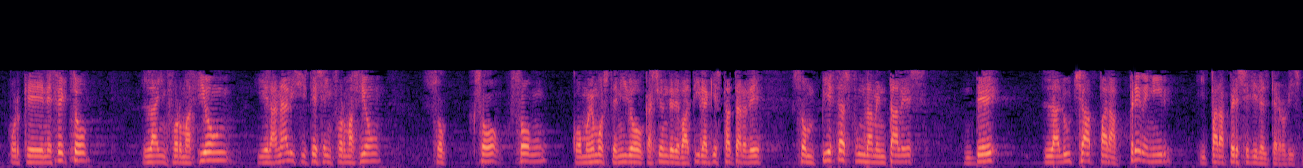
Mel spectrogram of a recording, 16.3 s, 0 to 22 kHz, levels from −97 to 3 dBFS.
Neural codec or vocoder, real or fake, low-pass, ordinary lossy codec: none; real; 7.2 kHz; AAC, 16 kbps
